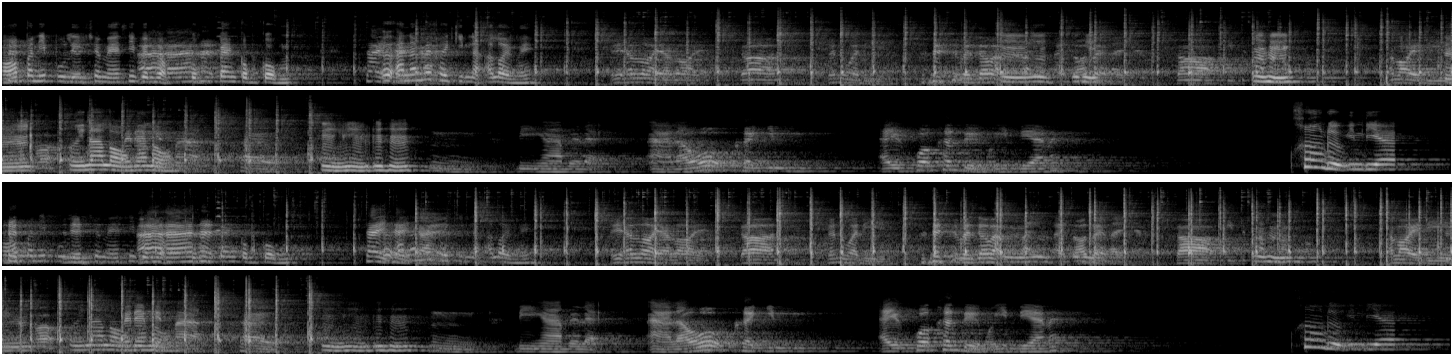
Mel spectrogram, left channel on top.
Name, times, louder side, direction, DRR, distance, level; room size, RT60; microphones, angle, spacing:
voice 1, 0.0-3.0 3.8-5.4 10.0-11.0 12.5-13.0 14.4-14.9 15.2-16.3 17.7-18.7 27.4-28.4, left 7 dB, 85° left, 17 dB, 0.4 m, -29 dB
voice 2, 1.3-2.1 3.6-4.5 6.1-7.1 7.4-7.7 8.2-8.8 9.2-11.2 11.7-12.3 12.8-12.9 13.9-15.0 15.7-16.5 16.9-17.3 18.8-19.2 19.6-20.5 20.9-22.5 23.3-25.1, right 2 dB, 70° right, 6 dB, 1.2 m, -32 dB
sound 1, 1.5-1.6 1.8-2.2 2.5-3.2 3.5-8.8 9.0-9.7 9.9-10.3 10.6-11.0 11.2-15.4 15.7-17.6, right 5 dB, 50° right, 0.6 m, -29 dB
13.5 x 8.7 x 9.8 m, 2.6 s
head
